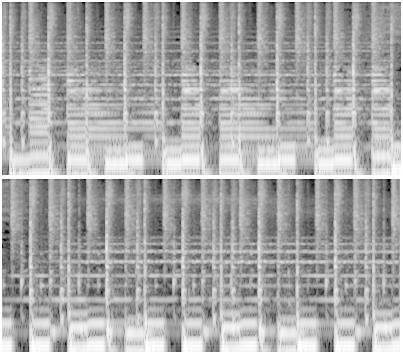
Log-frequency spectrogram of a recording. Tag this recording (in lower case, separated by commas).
music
